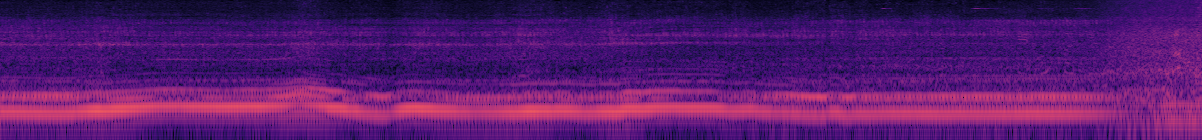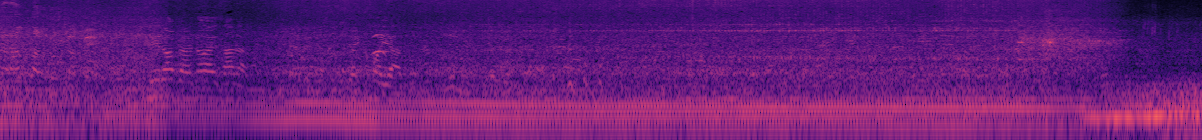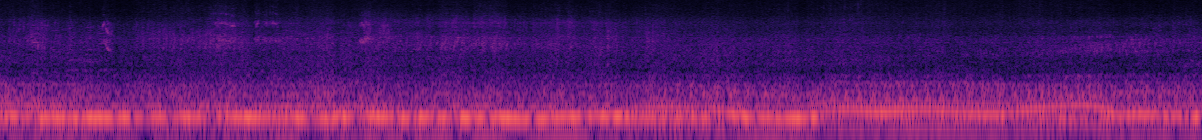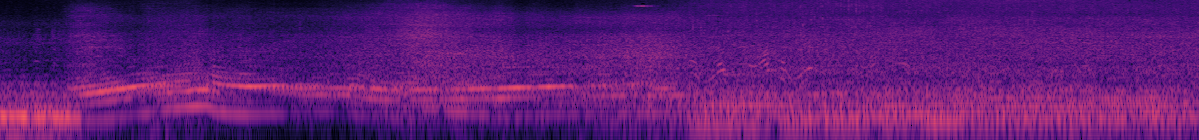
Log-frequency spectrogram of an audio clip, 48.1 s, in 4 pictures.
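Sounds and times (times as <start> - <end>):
car engine deep hum rolling by: 0.0 - 48.0
car engine revving: 0.0 - 48.0
car engine running low tone: 7.4 - 36.8.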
